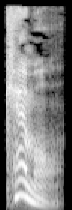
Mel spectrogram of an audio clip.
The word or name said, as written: camel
